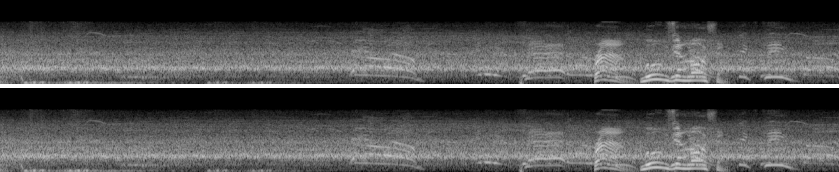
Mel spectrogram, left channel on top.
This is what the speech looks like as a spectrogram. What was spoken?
Brown moves in motion. 16.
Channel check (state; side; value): identical; both; correlation 1.00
